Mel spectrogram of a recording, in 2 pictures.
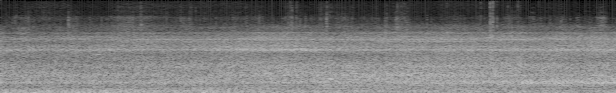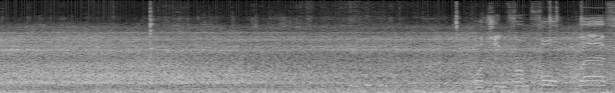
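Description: A jet engine roars steadily nearby with a high whine.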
